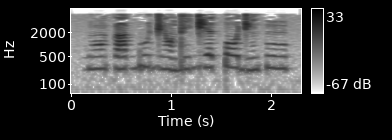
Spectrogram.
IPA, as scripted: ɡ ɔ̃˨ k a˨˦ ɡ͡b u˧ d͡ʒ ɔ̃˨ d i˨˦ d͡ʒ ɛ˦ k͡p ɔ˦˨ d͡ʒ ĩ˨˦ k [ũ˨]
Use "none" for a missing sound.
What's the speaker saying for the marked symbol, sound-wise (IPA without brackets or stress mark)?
ũ˧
